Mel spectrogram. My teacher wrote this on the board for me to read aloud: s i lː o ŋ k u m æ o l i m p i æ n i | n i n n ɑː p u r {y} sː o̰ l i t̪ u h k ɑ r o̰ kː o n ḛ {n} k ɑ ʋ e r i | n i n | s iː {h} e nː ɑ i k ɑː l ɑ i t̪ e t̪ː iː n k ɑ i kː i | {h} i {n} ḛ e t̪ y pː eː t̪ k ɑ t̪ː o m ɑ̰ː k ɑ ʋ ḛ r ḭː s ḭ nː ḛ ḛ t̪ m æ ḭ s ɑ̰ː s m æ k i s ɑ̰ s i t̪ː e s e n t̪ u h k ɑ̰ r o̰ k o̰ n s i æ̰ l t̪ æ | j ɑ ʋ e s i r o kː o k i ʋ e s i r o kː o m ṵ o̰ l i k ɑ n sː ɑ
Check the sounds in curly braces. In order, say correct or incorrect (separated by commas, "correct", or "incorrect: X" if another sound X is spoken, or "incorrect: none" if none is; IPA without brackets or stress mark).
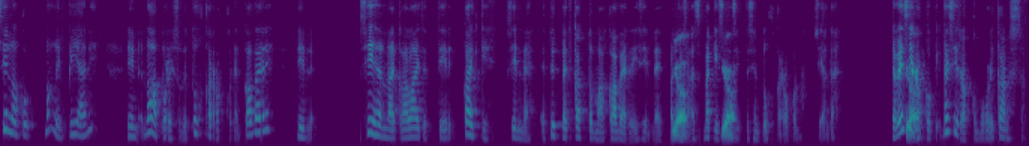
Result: incorrect: i, incorrect: ŋ, correct, incorrect: s, incorrect: nː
